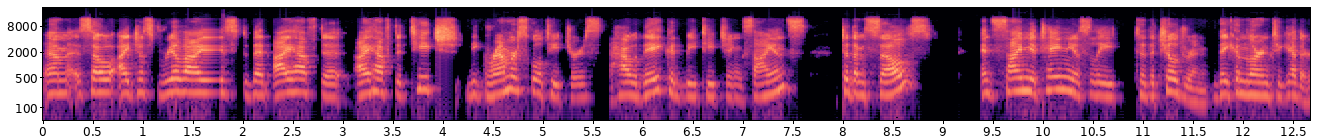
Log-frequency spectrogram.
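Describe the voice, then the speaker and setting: Fairly high in pitch, a woman speaks with an American accent and ordinary pitch variation. She goes at a fairly slow pace in a very clean recording with a silent background. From United States. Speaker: STEM education program founder. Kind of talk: roundtable panel talk. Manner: frequent hesitations and fillers.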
